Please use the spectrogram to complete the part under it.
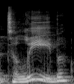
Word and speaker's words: Tlaib: As cited by the Washington Examiner, Tlaib continued, I hope I'm not butchering her name because it's spelled funny, it's like T-L-A-I-B, Tlaib, continued, "More came later, uglier, more violent.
